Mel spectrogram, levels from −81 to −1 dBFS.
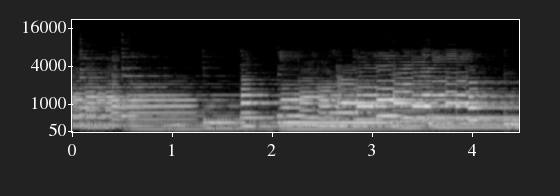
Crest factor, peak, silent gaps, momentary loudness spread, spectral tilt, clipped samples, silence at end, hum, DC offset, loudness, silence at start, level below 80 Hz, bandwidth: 14 dB; -6 dBFS; none; 11 LU; -7 dB/octave; under 0.1%; 0 s; none; under 0.1%; -20 LUFS; 0 s; -78 dBFS; 7.8 kHz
